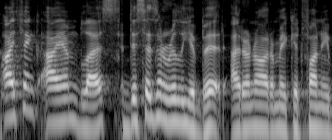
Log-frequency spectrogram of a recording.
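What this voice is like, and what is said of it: International, American-sounding English accent. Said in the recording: “you sound very, very international. That's what I call like a Friends accent, people learning English by watching Friends”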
